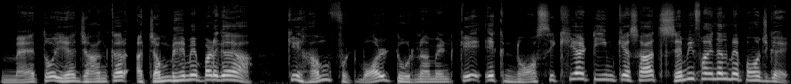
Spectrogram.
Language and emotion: Hindi, surprised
